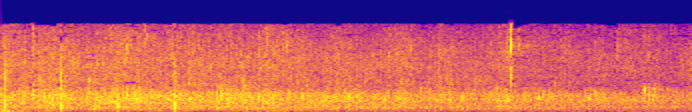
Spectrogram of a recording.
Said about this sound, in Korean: 우리 박수 한번 합시다.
